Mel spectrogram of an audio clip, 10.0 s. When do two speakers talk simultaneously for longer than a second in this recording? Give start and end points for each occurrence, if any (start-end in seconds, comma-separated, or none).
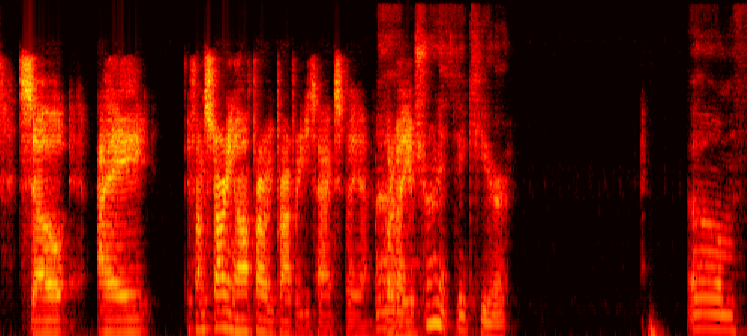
none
